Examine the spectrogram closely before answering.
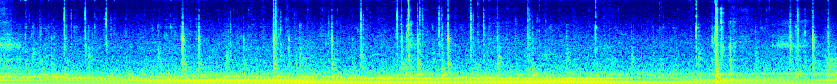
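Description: Faint, irregular small clicks and taps of fingers handling the metal pinch-roller and head assembly of a Grundig reel-to-reel tape deck during cleaning, over a steady low hum.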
